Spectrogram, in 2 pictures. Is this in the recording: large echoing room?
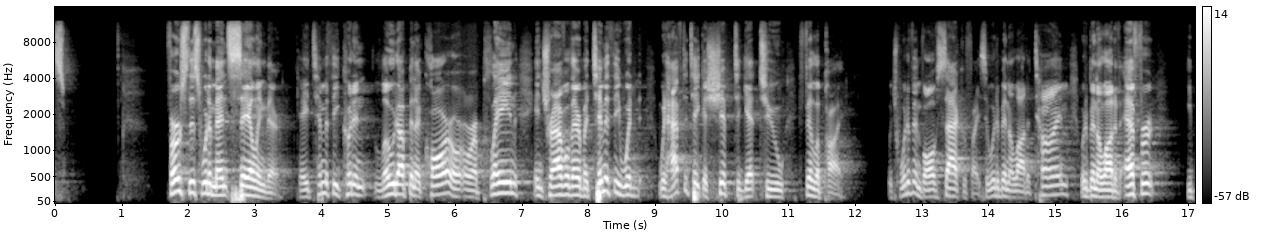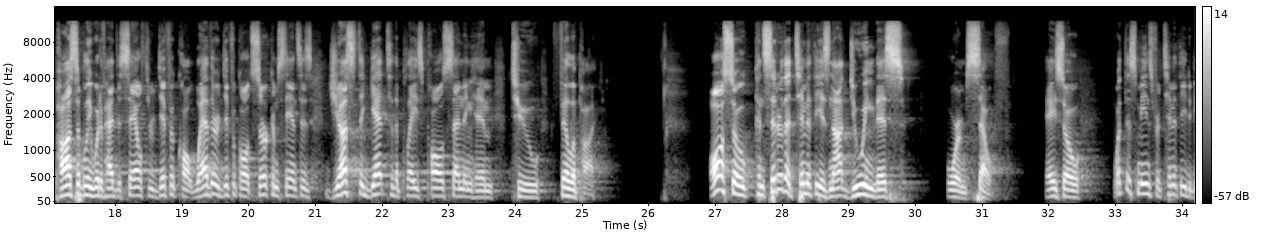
yes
